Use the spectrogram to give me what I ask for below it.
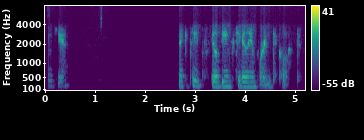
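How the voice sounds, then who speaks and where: Woman running a meeting over a tinny phone line, super gravelly husky voice, flat and businesslike. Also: lowish voice, fairly quick. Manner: even, businesslike, thanks each speaker. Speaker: meeting facilitator. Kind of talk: facilitating a work meeting.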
